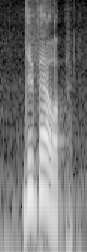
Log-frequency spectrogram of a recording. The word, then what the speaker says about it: develop: Develop. A sílaba forte é a do meio, então você não pode dobrar.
